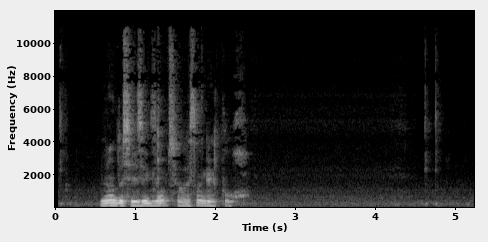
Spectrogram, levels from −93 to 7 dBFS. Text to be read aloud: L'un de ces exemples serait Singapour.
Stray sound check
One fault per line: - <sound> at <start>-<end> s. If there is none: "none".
none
